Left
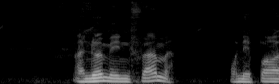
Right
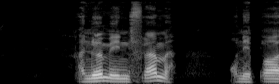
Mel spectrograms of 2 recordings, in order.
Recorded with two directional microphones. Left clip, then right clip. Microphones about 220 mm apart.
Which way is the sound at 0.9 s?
50° right (ahead or behind).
